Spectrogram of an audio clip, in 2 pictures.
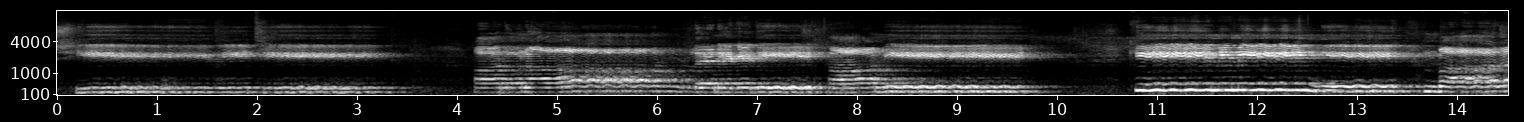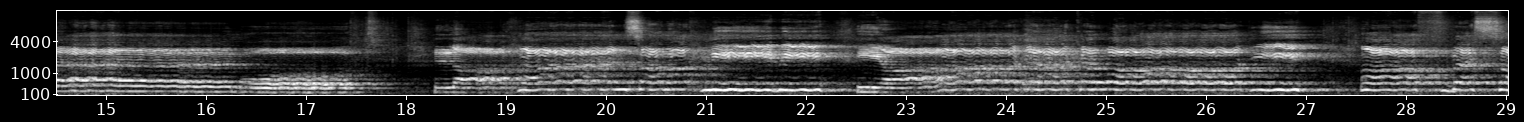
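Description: A cantor chants a Jewish liturgical prayer solo and unaccompanied. His male voice holds long notes with vibrato, phrase after phrase, with short pauses between the phrases.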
